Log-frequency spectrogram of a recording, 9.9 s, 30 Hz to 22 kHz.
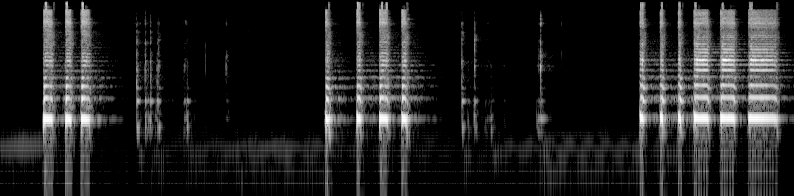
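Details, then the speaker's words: Restored rusty 1950s–60s Ford Mustang horn, adjuster being turned: short honks with a steady mid pitch turning harsh and buzzy; horn adjusted too far, poor tone. "Oh, yeah. Okay, that's bad."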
